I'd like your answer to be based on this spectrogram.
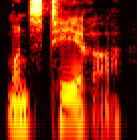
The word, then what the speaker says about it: Monstera: Er sagt, am häufigsten sei ihm jetzt untergekommen die Aussprache Monstera. Also mit einem betonten E. Aber hast du es dann nicht beim allerersten Mal eigentlich sogar richtig gesagt? Ich habe dann Monstera gesagt.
